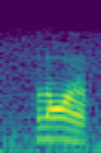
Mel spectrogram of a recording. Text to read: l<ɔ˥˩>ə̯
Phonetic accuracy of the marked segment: correct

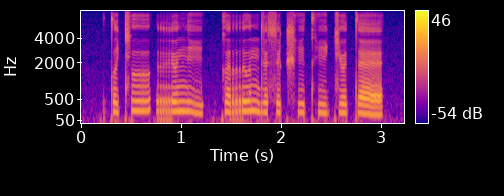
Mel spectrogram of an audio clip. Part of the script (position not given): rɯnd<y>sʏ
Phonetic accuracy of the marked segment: incorrect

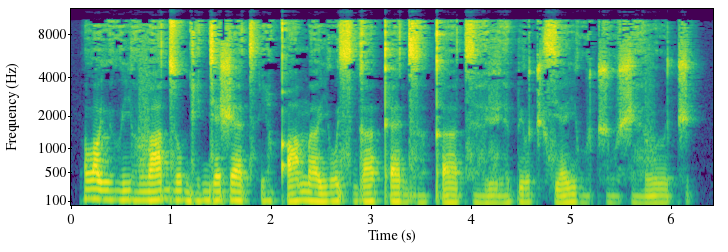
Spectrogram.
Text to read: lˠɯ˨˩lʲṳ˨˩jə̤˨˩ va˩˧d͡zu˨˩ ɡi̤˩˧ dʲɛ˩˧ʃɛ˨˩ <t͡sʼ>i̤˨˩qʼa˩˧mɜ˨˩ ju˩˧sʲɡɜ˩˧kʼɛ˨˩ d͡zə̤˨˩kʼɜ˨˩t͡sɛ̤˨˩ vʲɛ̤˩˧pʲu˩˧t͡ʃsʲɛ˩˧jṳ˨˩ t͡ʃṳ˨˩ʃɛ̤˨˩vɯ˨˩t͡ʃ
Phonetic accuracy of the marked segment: correct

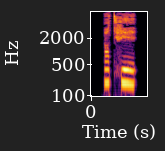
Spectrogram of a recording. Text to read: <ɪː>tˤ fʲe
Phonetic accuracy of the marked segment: incorrect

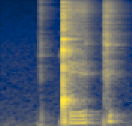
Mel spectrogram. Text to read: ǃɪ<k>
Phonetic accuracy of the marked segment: correct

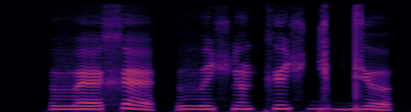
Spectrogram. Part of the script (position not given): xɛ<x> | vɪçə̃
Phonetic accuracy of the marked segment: incorrect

